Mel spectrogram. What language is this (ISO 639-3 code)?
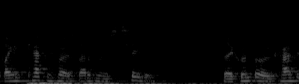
dan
